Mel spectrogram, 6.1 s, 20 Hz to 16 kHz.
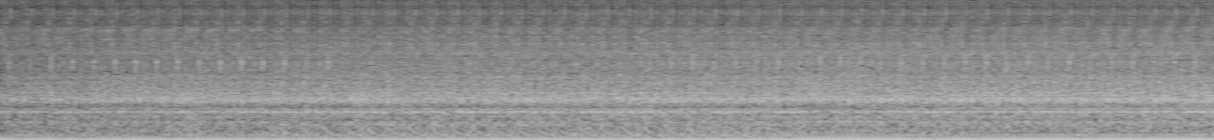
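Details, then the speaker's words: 2010 Toyota Corolla shaking at idle with a misfire: sharp, fairly regular snapping, about three a second, over rough idle; spark heard jumping from a lifted ignition coil, suspected not confirmed. "O aunque no tuvieras un escanner en ocasiones puedes hacer esto para escuchar La chispa porque se escucha miren sí lo"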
